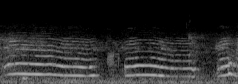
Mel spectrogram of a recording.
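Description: Repeated high-pitched, clear crying bouts from a newborn, with short breaths between them; an ordinary healthy newborn cry.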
